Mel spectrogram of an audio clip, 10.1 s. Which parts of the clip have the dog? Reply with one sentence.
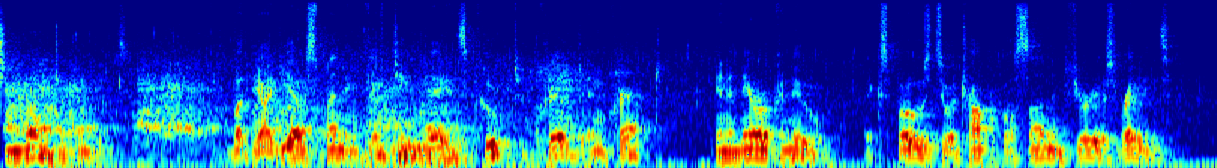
You can hear the dog from 0.0 to 5.3 s.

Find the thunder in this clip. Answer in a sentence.
You can hear the thunder from 2.0 to 3.9 s.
